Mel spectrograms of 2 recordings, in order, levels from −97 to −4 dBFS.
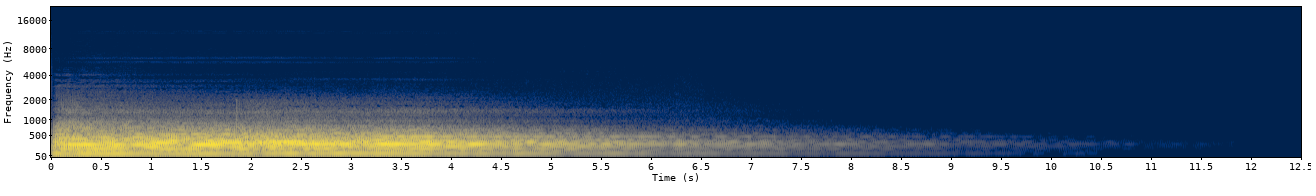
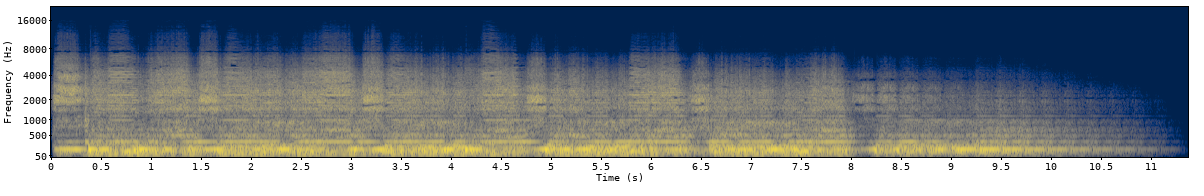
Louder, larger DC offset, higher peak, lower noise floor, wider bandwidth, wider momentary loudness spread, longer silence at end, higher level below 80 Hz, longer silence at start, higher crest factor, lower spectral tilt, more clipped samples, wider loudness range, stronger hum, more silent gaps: first, -13 LUFS vs -20 LUFS; neither; about the same, -2 dBFS vs -4 dBFS; first, under -90 dBFS vs -56 dBFS; second, 1.8 kHz vs 7.2 kHz; first, 18 LU vs 7 LU; first, 6.2 s vs 0.75 s; about the same, -40 dBFS vs -36 dBFS; about the same, 0 s vs 0 s; about the same, 16 dB vs 16 dB; first, -15 dB/octave vs -7 dB/octave; neither; first, 19 LU vs 4 LU; neither; neither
